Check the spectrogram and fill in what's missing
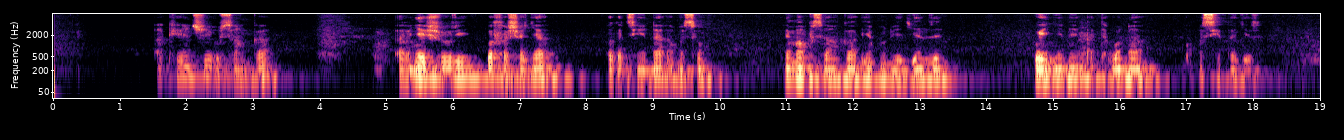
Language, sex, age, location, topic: Kinyarwanda, male, 25-35, Huye, education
